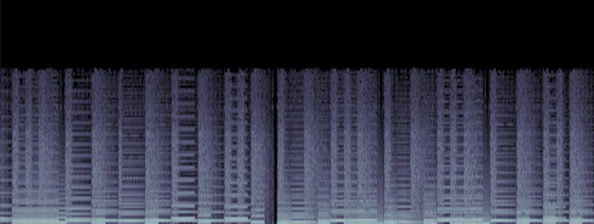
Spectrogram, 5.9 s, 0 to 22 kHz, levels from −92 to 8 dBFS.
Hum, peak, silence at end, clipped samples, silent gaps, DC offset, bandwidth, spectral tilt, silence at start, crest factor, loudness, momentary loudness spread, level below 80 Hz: none; -14 dBFS; 0 s; under 0.1%; none; under 0.1%; 15.5 kHz; -4.5 dB/octave; 0 s; 12 dB; -26 LUFS; 3 LU; -56 dBFS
